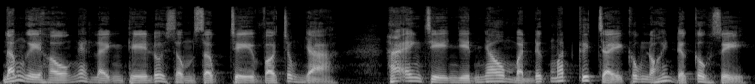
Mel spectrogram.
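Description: A man's voice: lowish voice, big pitch swings, normal speed. A man narrating a ghost story dramatically.

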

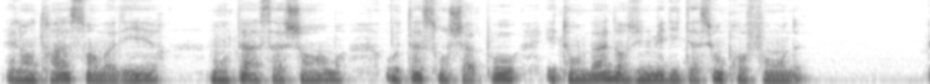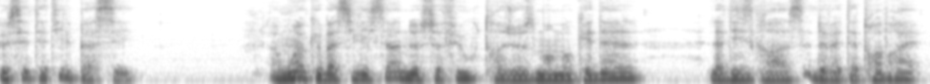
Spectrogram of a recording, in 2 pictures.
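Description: A man narrating a classic novel aloud in a measured, even storytelling manner. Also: medium pitch, husky. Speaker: audiobook narrator. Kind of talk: scripted literary narration.

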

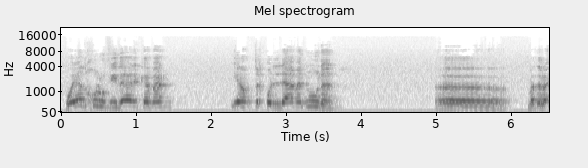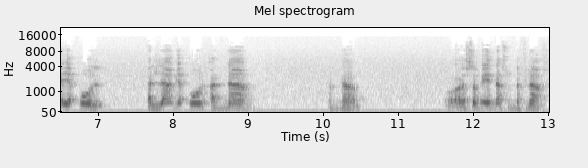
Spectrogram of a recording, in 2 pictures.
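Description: A man, a religious teacher giving a lesson on Islamic law, explaining patiently and often breaking off to restart a word. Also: a little high. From Morocco.

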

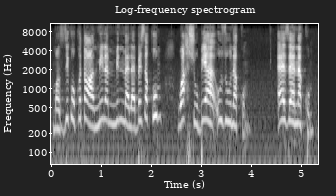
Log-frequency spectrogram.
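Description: A woman voicing a brave male sea captain who shouts commands in a children's storybook reading. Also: sits high, brisk. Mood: commanding.

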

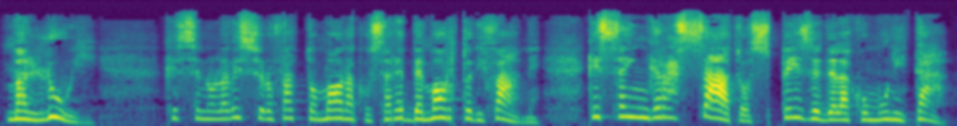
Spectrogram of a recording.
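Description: A woman reading aloud voices an outraged old spinster noblewoman who shouts insults, her voice pitched well above her own. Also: lively intonation, normal speed, husky. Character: shrill furious old spinster aristocrat woman.

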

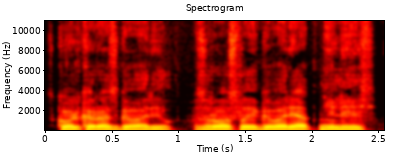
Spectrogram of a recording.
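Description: A man's voice: lowish voice, moderate pace, warm tone, dry recording, studio quality, close to an everyday voice. Grumbling old healer, voiced by a man. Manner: grumbling, scolding. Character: grumpy older male healer, sarcastic moralizer.

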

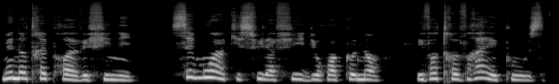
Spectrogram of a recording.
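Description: A woman's voice: on the high side, measured pace, close to an everyday voice. A woman voicing a young princess who teases her husband playfully. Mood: joyful. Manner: teasing, lively.

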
